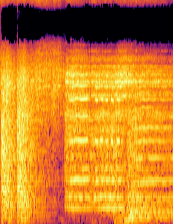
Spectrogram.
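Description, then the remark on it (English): Two sharp, loud gunshot cracks in quick succession, with the bullets fired from outside, followed by a bright, ringing shatter of window glass that keeps tinkling at high pitch for a couple of seconds. “The bullets had come from outside. I moved to the shattered window and looked out.”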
